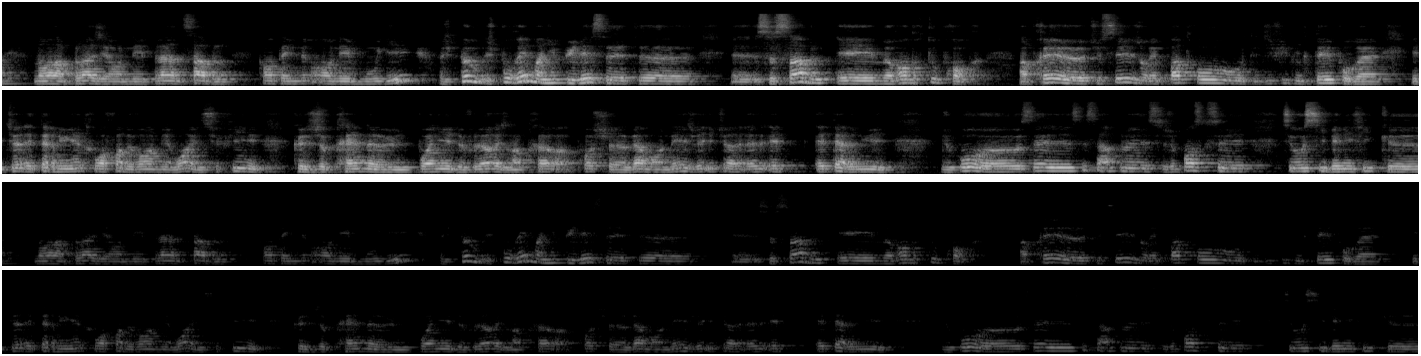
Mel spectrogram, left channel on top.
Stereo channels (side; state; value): right; quieter; 23.4 dB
